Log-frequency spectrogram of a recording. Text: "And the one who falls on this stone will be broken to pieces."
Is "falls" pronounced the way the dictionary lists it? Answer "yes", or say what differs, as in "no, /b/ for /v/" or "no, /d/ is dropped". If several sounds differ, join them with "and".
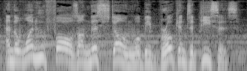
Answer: yes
